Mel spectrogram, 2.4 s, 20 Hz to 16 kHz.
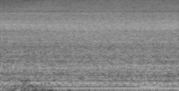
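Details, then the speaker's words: Homebuilt multi-speed, single-phase 72x2 belt grinder running at constant speed with an even, airy belt hiss. There is no knocking, slapping or grinding; it runs smoothly and quietly. "So I like this out because anything on the lever on a machine vibrates. I'll just turn it on. It's really quite quiet."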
